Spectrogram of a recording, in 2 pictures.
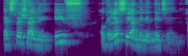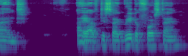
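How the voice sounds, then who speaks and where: Speaking at a normal pace in an animated, somewhat mellow mid-range voice, this workplace communication speaker explains how to disagree respectfully. He keeps asking "right?" and performs sample phrases more energetically.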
